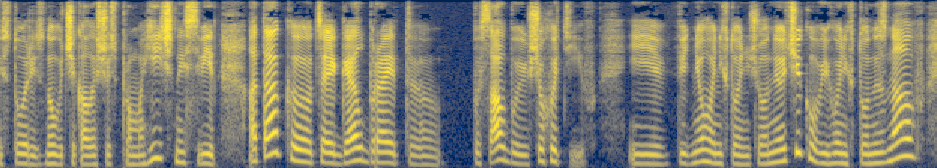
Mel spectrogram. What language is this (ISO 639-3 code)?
ukr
